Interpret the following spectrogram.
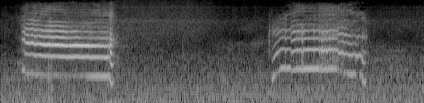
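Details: Stray street kitten in Morocco that has started climbing onto its feeder's lap, meowing twice: a clear high meow, a pause of about a second, then a second drawn-out meow with a slight upward start.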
